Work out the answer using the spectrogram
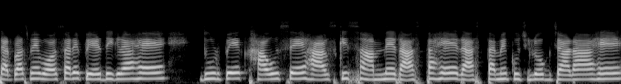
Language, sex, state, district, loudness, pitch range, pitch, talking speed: Hindi, female, Bihar, Darbhanga, -16 LUFS, 235-265 Hz, 250 Hz, 250 wpm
